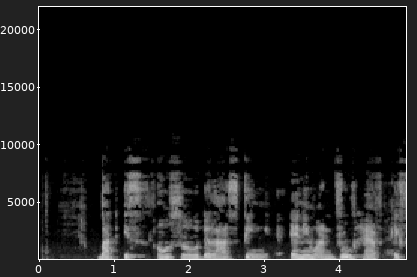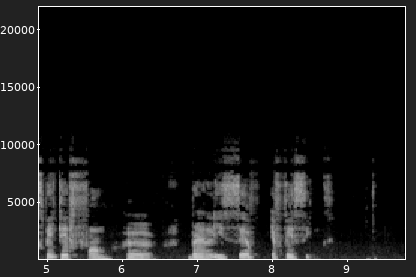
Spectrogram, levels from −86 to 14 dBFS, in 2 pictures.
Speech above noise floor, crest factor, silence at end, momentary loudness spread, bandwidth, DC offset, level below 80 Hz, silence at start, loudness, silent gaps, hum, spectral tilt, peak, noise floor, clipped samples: 34 dB; 18 dB; 0.4 s; 8 LU; 9.4 kHz; under 0.1%; -58 dBFS; 0.1 s; -19 LUFS; none; none; -5 dB/octave; -2 dBFS; -52 dBFS; under 0.1%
